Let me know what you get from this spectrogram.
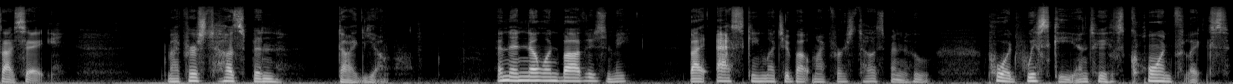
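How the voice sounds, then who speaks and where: Wistful middle-aged wife, lowish voice, hesitant n confiding, radio play, very dry sound. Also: female voice, darkish tone, dry recording, heavily acted. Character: polite, wistful wife, patient and quietly candid. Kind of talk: audio drama acting, confiding monologue.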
